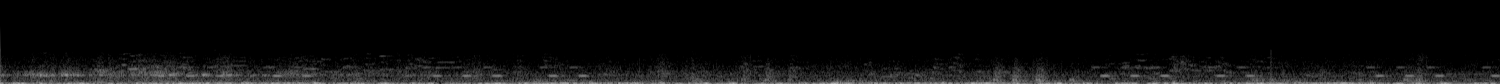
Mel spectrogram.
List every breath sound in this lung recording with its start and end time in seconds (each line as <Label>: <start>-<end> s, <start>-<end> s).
Inhalation: 13.98-14.60 s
